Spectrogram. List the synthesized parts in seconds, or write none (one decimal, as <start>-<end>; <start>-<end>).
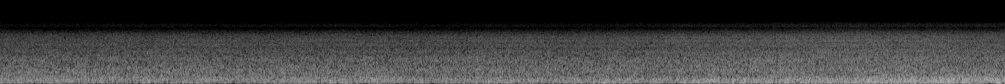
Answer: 0.5-3.0; 3.5-4.3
